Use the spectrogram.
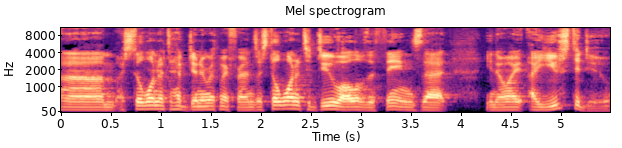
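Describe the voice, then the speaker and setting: This man speaks fairly quickly in a Maritime Canadian accent. His tone is dark and mellow, and his intonation is lively. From Atlantic Canada. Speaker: brewery founder. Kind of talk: interview.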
